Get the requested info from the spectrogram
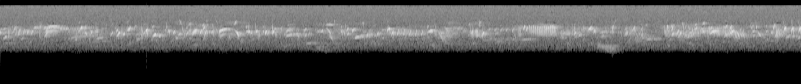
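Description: Red-fronted serin giving a steady, high, tinkling twitter of quick chirps and trills with no pause, bright and thin in pitch.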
